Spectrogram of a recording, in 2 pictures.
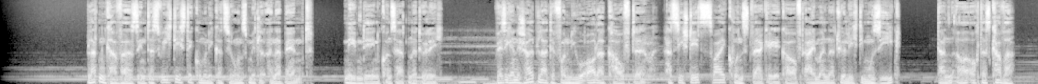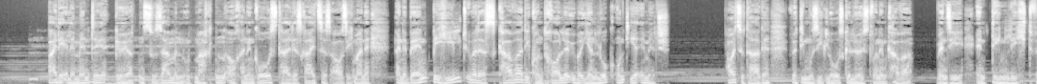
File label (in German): reportage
